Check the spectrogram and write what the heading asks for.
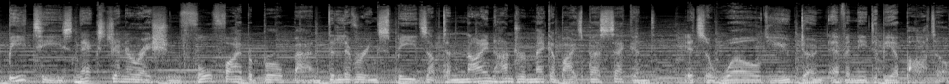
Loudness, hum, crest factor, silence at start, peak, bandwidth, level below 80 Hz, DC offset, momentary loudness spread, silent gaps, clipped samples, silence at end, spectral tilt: -14 LUFS; none; 14 dB; 0 s; 0 dBFS; 19 kHz; -24 dBFS; 0.2%; 4 LU; none; under 0.1%; 0 s; -4.5 dB/octave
